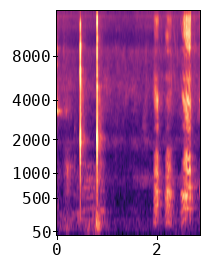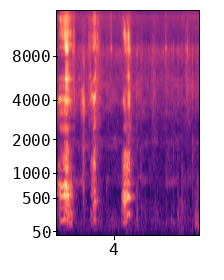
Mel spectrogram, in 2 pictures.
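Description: American Staffordshire Terrier puppies making short growls and yaps while play-fighting, about six quick calls from about two seconds in. Two sharp clicks come just before, under a second in.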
